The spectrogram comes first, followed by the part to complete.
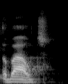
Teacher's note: So, the stress is on the second syllable, b o u t.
